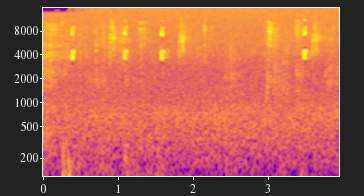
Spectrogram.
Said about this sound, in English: And that's the decoy crossbill there.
